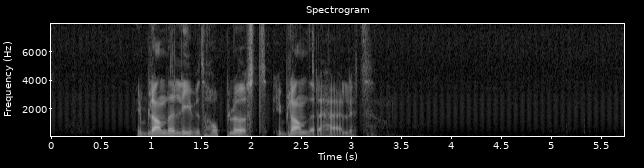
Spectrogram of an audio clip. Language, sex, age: Swedish, male, 20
